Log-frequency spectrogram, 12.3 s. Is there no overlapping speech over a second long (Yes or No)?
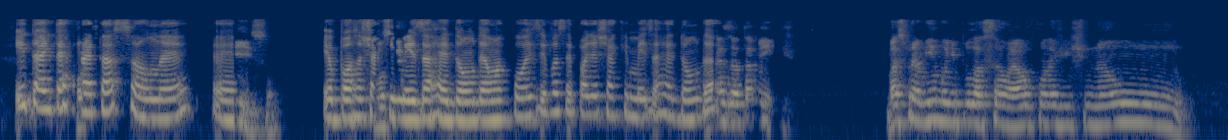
Yes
